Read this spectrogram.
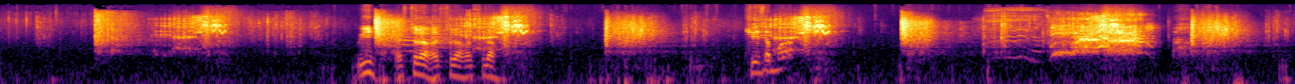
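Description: A large floating creature lets out high, eerie wails and shrieks.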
